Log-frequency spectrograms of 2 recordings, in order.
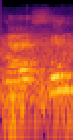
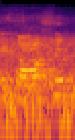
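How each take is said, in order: First: The second vowel sounds like 'u'. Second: The second vowel sounds like 'i'. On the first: The speaker calls it wrong. "आपने मेरा नाम गलत लिया" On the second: The speaker calls it right. "आपने कासिम कहना था"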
